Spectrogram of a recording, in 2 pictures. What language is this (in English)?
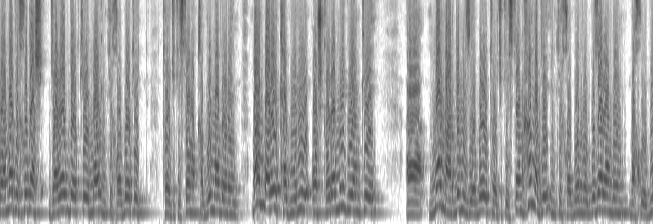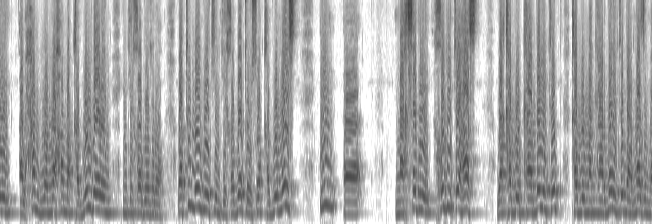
Turkish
